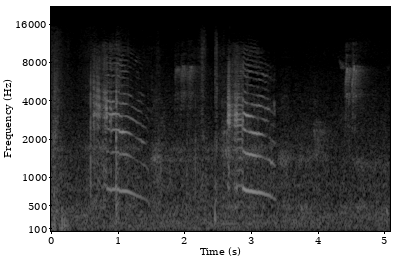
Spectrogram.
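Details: Cats meowing outdoors after rain: two drawn-out, wavering meows with falling tails near one and three seconds, a faint third later, with scattered bird chirps around them.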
